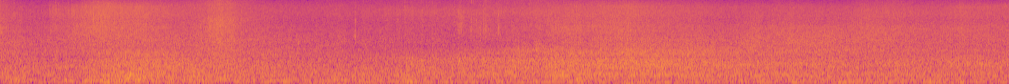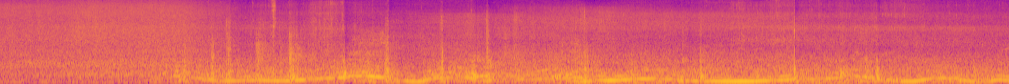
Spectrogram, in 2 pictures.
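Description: Surf and wind noise on the microphone from open water. About twelve seconds in, a louder low tone starts and keeps rising and falling in pitch.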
